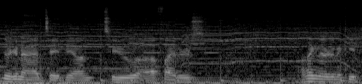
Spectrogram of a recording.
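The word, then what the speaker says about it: FighterZ: Oh, and the creators did come out saying that the pronunciation is Fighters, not Fighters Z.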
